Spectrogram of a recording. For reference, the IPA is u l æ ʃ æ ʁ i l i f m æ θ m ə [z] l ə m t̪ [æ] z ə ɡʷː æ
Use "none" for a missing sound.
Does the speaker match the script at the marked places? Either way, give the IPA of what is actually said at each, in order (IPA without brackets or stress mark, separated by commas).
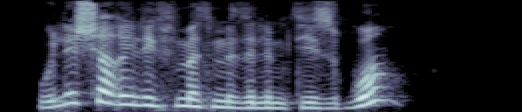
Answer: ð, i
